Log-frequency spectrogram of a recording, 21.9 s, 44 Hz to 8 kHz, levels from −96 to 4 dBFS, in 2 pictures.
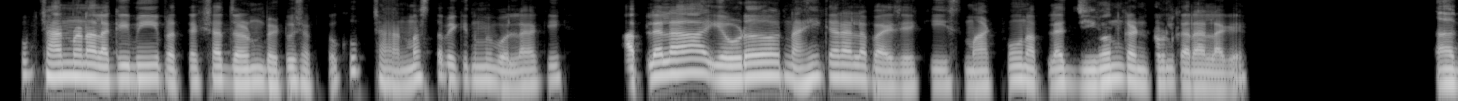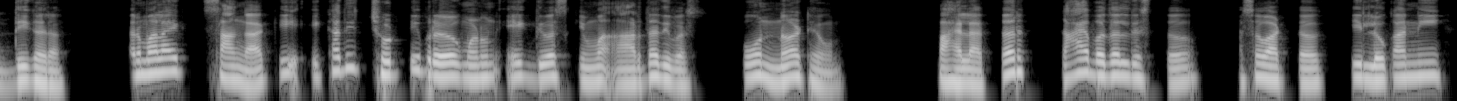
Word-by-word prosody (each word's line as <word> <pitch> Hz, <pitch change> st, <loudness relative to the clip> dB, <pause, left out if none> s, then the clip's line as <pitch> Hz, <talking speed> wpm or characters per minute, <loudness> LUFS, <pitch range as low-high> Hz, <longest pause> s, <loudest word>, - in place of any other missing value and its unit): खूप 175 Hz, +2 st, -10 dB
छान 155 Hz, 0 st, +5 dB
म्हणाला, 150 Hz, -4 st, +5 dB
की 140 Hz, +1 st, 0 dB
मी 140 Hz, +1 st, +1 dB
प्रत्यक्षात 125 Hz, +3 st, -3 dB
जाऊन 120 Hz, +1 st, +2 dB
भेटू 115 Hz, +2 st, -1 dB
शकतो. 110 Hz, 0 st, -6 dB
खूप 205 Hz, 0 st, -6 dB
छान. 115 Hz, -5 st, -3 dB
मस्तपैकी 135 Hz, 0 st, -3 dB
तुम्ही 130 Hz, -1 st, -2 dB
बोलला, 105 Hz, +1 st, -2 dB
की 135 Hz, +4 st, -8 dB, 0.5 s
आपल्याला 165 Hz, +4 st, +3 dB, 0.2 s
एवढं 155 Hz, +3 st, +4 dB
नाही 135 Hz, +2 st, +1 dB
करायला 145 Hz, -2 st, +1 dB
पाहिजे 105 Hz, -2 st, -2 dB
की 110 Hz, 0 st, -8 dB
स्मार्टफोन 105 Hz, +5 st, -3 dB
आपल्या 115 Hz, 0 st, -1 dB
जीवन 115 Hz, +5 st, +2 dB
कंट्रोल 115 Hz, -2 st, -1 dB
करायला 100 Hz, -2 st, -1 dB
लागेल. 95 Hz, -1 st, -4 dB, 1.5 s
अगदी 115 Hz, +3 st, +1 dB
खरं 115 Hz, -5 st, +2 dB, 0.5 s
तर 170 Hz, -, +1 dB
मला 185 Hz, +3 st, +4 dB
एक 205 Hz, -1 st, 0 dB, 0.2 s
सांगा, 130 Hz, -7 st, +1 dB
की 135 Hz, +9 st, -5 dB
एखादी 210 Hz, +11 st, -2 dB, 0.2 s
छोटी 170 Hz, +4 st, 0 dB
प्रयोग 155 Hz, -2 st, +6 dB
म्हणून 145 Hz, +2 st, +1 dB, 0.2 s
एक 150 Hz, -3 st, -4 dB
दिवस 150 Hz, +1 st, 0 dB
किंवा 130 Hz, 0 st, 0 dB, 0.2 s
अर्धा 115 Hz, +7 st, +2 dB
दिवस 115 Hz, -7 st, 0 dB, 0.4 s
फोन 150 Hz, -3 st, +2 dB
न 145 Hz, -, +5 dB
ठेवून 100 Hz, -6 st, -3 dB, 0.8 s
पाहिलात 120 Hz, -3 st, +3 dB
तर 185 Hz, +3 st, +5 dB, 0.3 s
काय 185 Hz, +7 st, +1 dB
बदल 165 Hz, -1 st, +3 dB
दिसत 140 Hz, -5 st, -4 dB, 0.5 s
असं 130 Hz, +5 st, -2 dB
वाटतं, 125 Hz, -4 st, +2 dB
की 135 Hz, +4 st, -4 dB
लोकांनी 150 Hz, +5 st, +1 dB
135 Hz, 150 wpm, -23 LUFS, 115-150 Hz, 1.5 s, प्रयोग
